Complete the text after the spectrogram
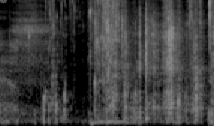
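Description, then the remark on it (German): A quick sip of water with small wet slurping and swallowing sounds, soft liquid clicks and drips, and a brief low gulp in the middle. “Jetzt muss ich noch mal einen kurzen Schluck Wasser trinken und dann möchte ich hier diese Auflösung bringen.”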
